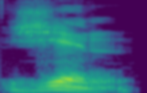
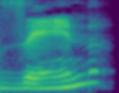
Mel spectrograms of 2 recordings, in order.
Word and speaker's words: Zin: Yes, which is pronounced in the later games as Jin. Jin. I should probably flag here that if you're playing the PSP version, he's called Zane.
